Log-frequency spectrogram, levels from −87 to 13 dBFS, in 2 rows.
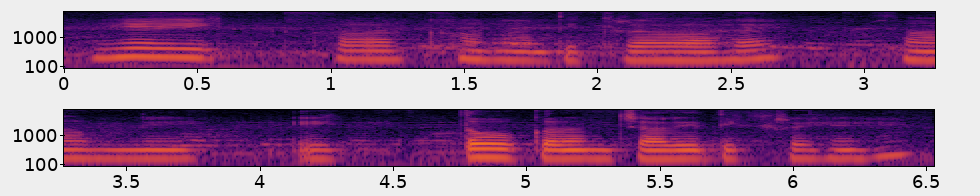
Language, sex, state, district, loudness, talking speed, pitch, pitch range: Hindi, female, Bihar, Araria, -31 LUFS, 120 wpm, 165 Hz, 160-190 Hz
